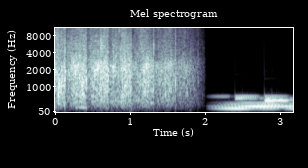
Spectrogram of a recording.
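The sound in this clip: Audience applause for two speakers at a public talk: dense, steady clapping for about two seconds that cuts off abruptly, followed by a sustained electronic tone.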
